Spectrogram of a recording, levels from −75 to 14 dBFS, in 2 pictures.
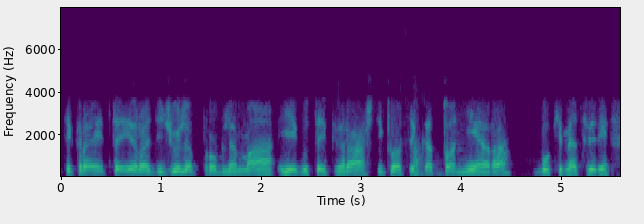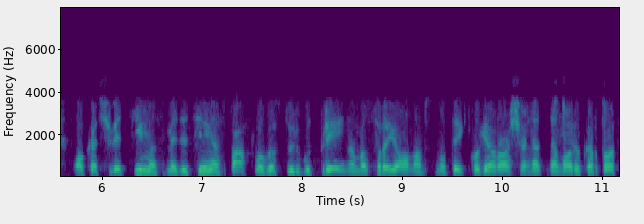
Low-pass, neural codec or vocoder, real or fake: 7.2 kHz; none; real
